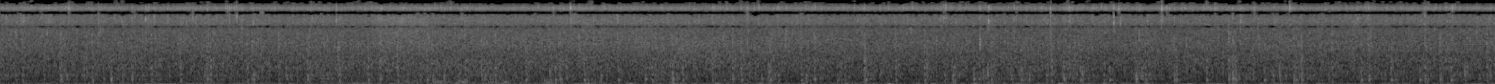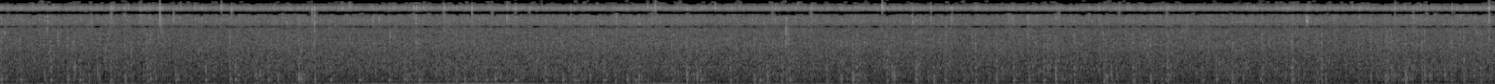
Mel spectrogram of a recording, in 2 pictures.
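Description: Steady rain falling on the leaves of dense trees and vines, an even patter throughout. A low rumble swells underneath a few seconds in and again about twenty seconds in.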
